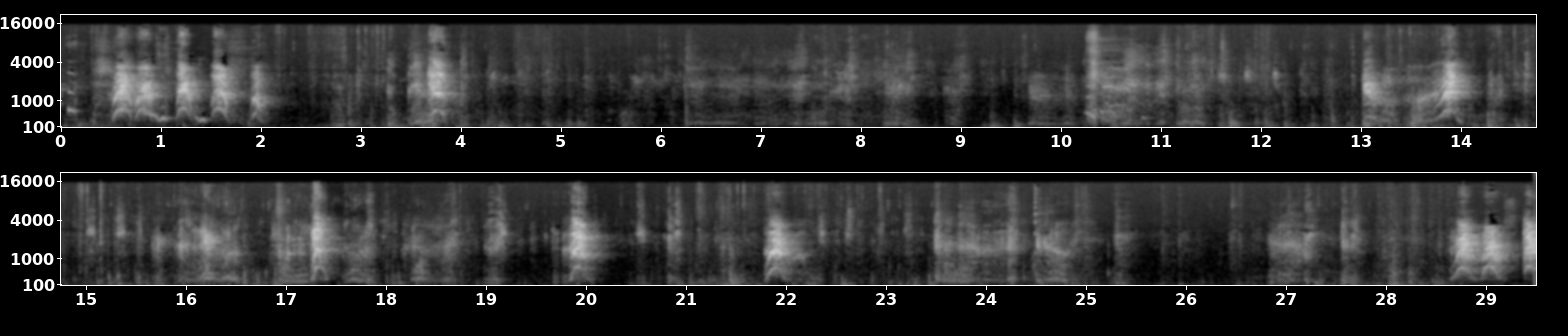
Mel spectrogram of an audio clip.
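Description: Young puppy barking in play: short, high yappy barks in quick clusters every couple of seconds, with quieter gaps between.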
